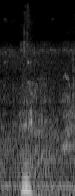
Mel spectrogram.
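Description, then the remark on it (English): A neighbor's dog lets out one short, yelping bark, a brief sharp burst that fades quickly against a steady background hiss. “Neighbor's dog.”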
